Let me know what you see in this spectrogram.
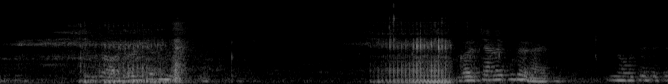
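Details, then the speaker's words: Sleeping dog snoring: two long, rough, low snoring breaths with snorting, separated by quiet pauses. "दोस्तो कुत्ते को अपने घूरते हुए मतलब खराटे लेते हुए बहुत कम सुनाया देखा होगा यह देख लीजिए आप स्लीपिंग सो नाइसली"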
